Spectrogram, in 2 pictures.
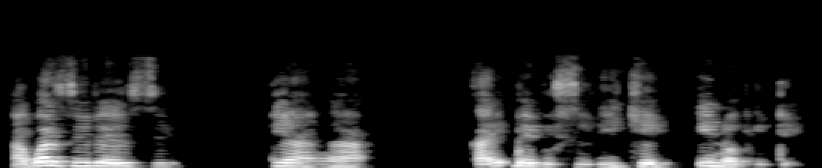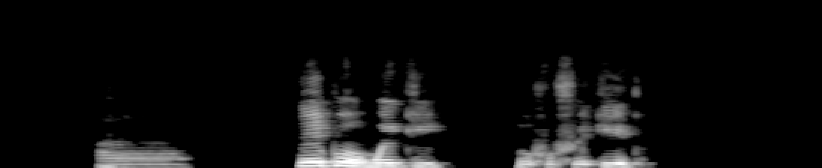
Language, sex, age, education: Igbo, female, 46-60, tertiary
